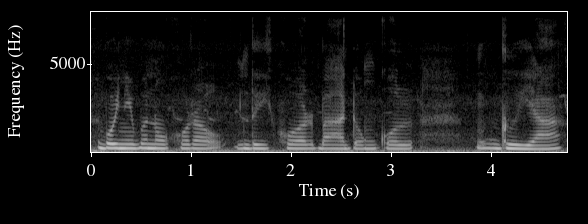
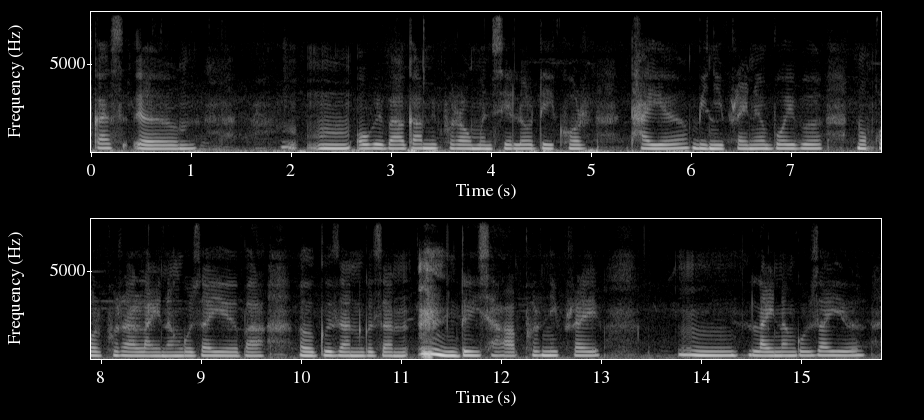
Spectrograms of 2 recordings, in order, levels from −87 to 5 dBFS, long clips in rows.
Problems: constant background noise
